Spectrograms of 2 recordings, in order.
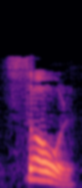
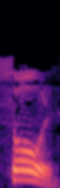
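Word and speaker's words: Seoul: S 뒤에 자음이냐 모음이냐에 따라 발음 차이가 납니다. 그래서 서울, S-E-O-U-L을 외국인들에게 물어보면 soul, soul, 세울 하는 것은 S 다음에 모음 이가 오기 때문에 쌍시옷 발음하기 쉬운 겁니다.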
